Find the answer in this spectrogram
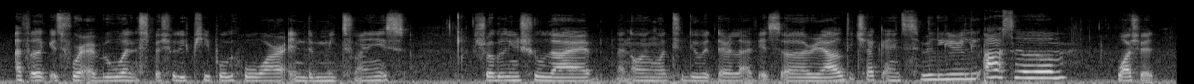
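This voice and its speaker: A woman with a Filipino accent at a moderate pace, amid audible room echo and noticeable background noise. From Philippines. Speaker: film reviewer, vlogger. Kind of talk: casual chat. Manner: halting.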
